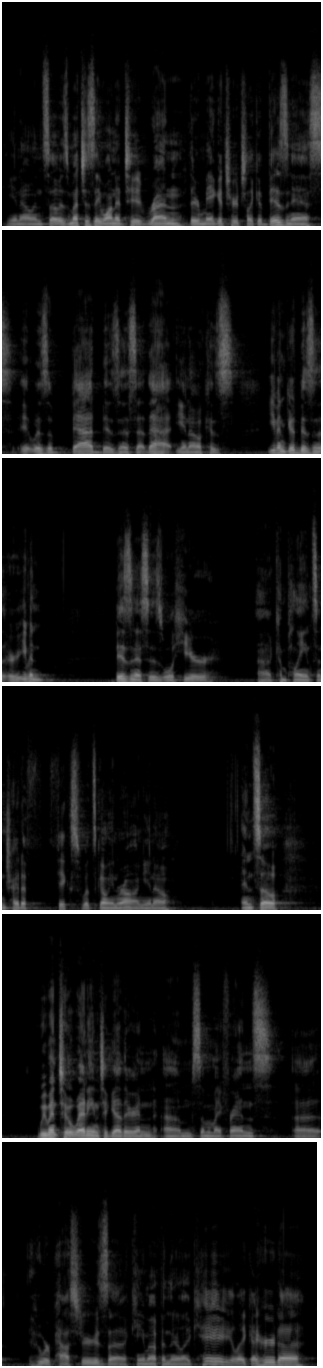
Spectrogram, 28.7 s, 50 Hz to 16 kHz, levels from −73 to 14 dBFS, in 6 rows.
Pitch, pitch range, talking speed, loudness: 120 Hz, 110-130 Hz, 160 wpm, -30 LUFS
